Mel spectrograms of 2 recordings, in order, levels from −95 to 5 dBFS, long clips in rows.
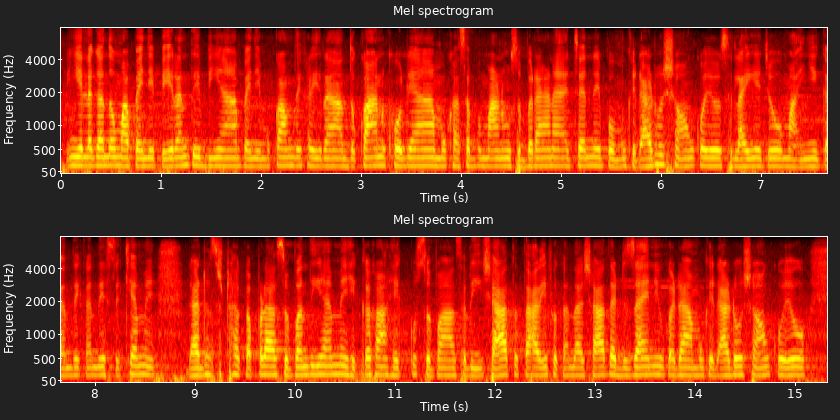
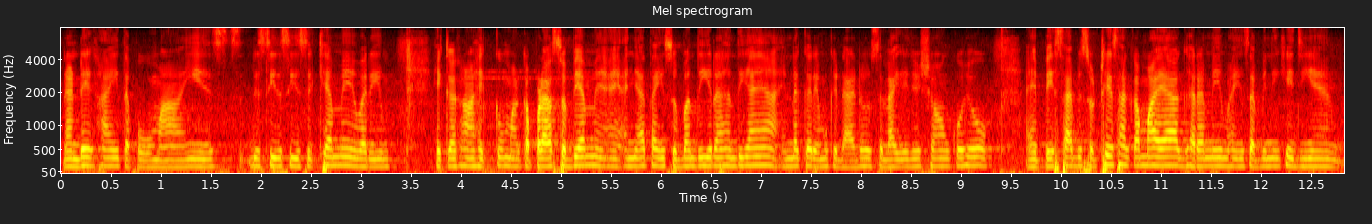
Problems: constant background noise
